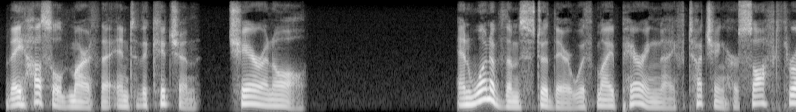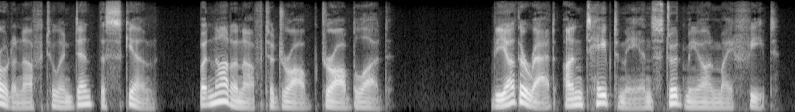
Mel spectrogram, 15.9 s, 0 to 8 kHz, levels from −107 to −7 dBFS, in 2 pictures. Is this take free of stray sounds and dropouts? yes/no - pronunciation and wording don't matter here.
yes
